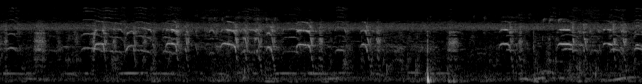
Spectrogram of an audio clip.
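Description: Many short, high-pitched chirps of small birds repeating throughout, over a steady high insect hiss. One sharp thump about four seconds in.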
